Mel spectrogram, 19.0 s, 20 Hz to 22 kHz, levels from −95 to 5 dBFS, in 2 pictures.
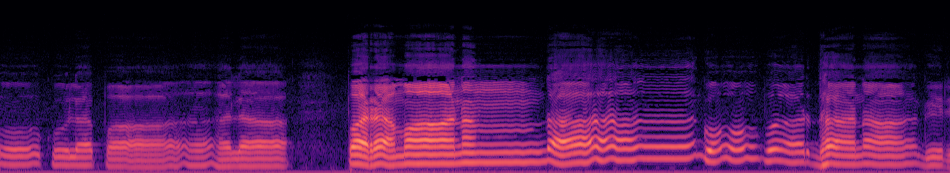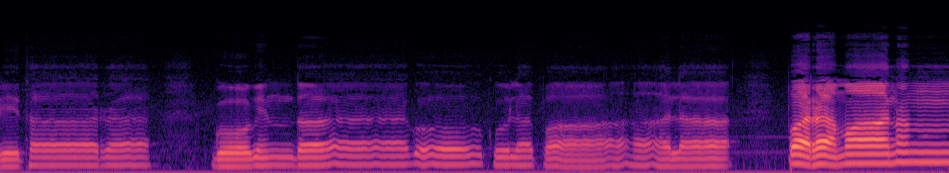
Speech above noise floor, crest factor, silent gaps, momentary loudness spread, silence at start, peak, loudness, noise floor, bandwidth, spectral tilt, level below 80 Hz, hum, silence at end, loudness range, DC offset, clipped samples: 34 dB; 20 dB; none; 15 LU; 0 s; -8 dBFS; -28 LUFS; -61 dBFS; 11 kHz; -7 dB/octave; -66 dBFS; none; 0 s; 10 LU; 0.3%; under 0.1%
